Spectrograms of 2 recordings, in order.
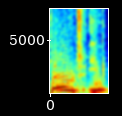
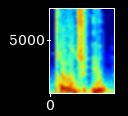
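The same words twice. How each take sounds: First: The d and y sounds stay separate. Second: The d and y blend into a j sound.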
